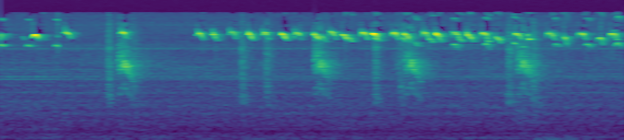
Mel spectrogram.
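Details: Black redstart feeding young in Lipník nad Bečvou, Czech Republic: a steady stream of very high, thin squeaky notes with louder, rougher chirps bursting in about once a second.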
